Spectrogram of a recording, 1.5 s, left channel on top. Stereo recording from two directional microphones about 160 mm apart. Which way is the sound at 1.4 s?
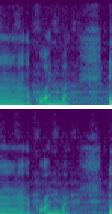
20° left (ahead or behind).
